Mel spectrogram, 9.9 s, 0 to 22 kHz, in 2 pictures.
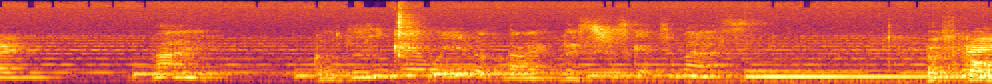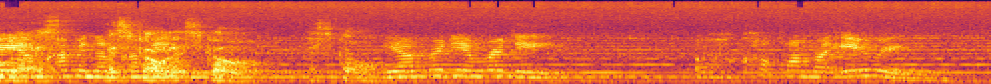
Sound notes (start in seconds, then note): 2.0 light switch flicking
